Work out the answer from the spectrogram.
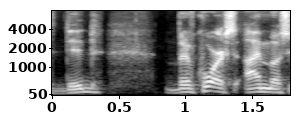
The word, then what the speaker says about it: DDIDD: I pronounce that as did.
